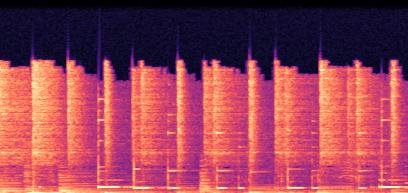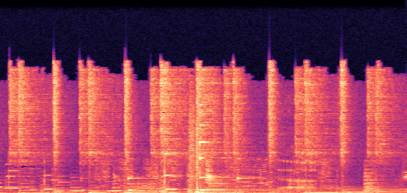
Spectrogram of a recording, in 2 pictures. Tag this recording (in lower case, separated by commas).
playing vibraphone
